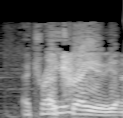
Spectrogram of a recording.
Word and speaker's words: Atreyu: Atreyu, yeah.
